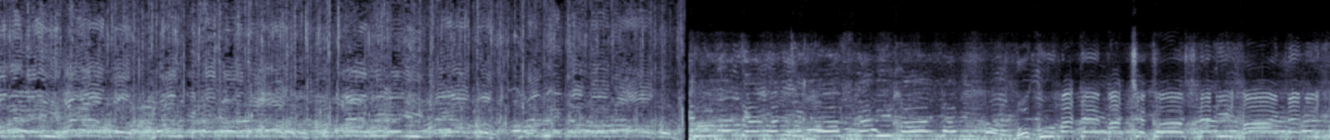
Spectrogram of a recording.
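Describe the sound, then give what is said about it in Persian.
A large protest crowd in the streets of Zahedan after Friday prayers chants loudly and continuously, a dense mass of many voices that shifts abruptly partway through to a different passage of chanting. “این صدای مردم در زاهدان در امروز بود”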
